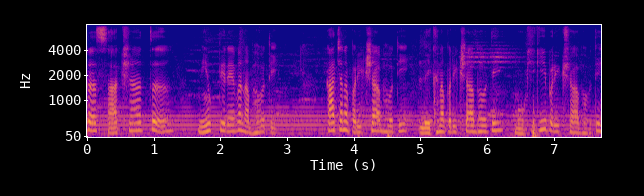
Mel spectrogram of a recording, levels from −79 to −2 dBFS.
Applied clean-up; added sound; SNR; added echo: none; Brass instrument; 12 dB; none.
